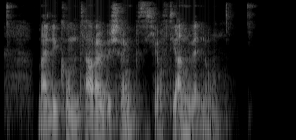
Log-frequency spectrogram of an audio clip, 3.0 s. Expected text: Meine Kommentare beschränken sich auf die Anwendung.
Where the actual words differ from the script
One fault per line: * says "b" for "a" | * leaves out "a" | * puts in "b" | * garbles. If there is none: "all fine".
all fine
